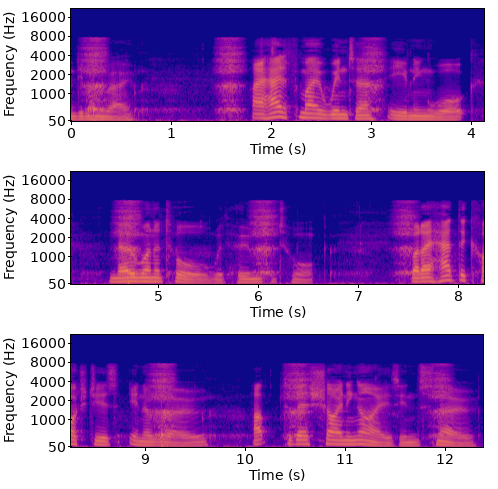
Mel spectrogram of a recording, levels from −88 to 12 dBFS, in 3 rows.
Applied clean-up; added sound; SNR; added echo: none; Respiratory sounds; 11 dB; none.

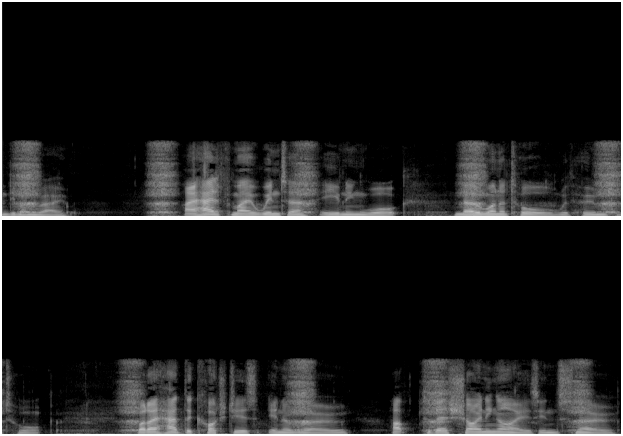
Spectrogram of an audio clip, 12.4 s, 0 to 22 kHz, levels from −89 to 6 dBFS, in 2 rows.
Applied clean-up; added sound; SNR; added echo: neural mask model Resemble Enhance denoiser.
